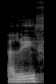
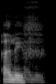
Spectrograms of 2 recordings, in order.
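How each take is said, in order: First: The second vowel is drawn out long. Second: The second vowel is kept short. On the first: The speaker calls it wrong. "अलीफ ये नहीं है" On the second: The speaker calls it right. "अलिफ शॉर्ट थोड़ा पढ़ेंगे इस तरह"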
